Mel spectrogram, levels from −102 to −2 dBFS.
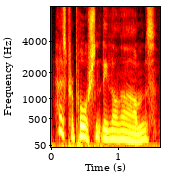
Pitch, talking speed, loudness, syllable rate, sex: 140 Hz, 145 wpm, -16 LUFS, 6.5 syllables/s, male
